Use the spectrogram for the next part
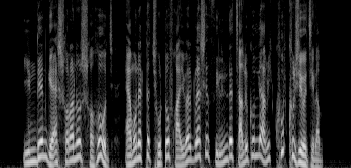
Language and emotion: Bengali, happy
